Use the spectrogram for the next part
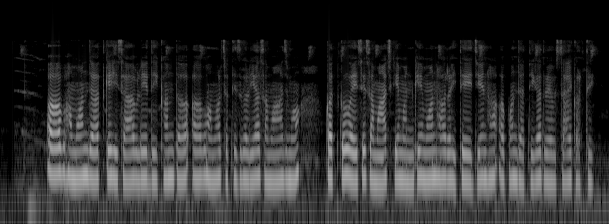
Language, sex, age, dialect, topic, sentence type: Chhattisgarhi, female, 31-35, Eastern, banking, statement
